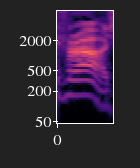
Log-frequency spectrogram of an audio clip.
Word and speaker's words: Farage: Russian prostitutes tanned see when you say farage though it's actually it should rhyme with garage so it should be Nigel farage not Nigel farage unless you have a garage so do you have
